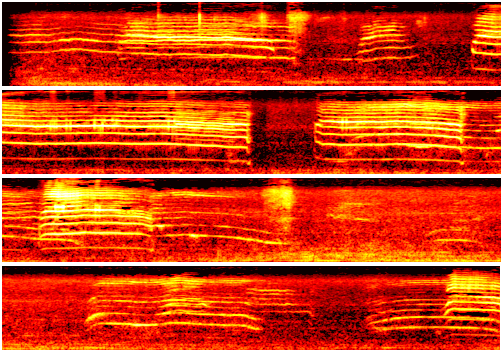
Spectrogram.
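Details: Domestic cats, a ginger cat clawed by a new white cat while eating: long drawn-out harmonic meows and yowls, some bending downward, come in separate bursts of a few seconds with short gaps, over a low background rumble.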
